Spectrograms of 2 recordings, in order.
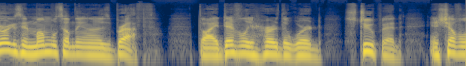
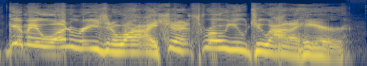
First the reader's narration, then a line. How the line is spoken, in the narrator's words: he was already shouting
